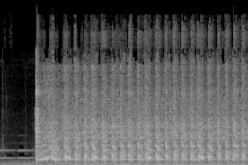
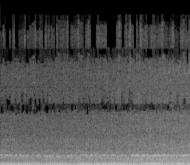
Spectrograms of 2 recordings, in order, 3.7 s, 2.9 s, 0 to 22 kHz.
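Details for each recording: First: 2001 Chrysler Prowler, sat about three years with an overheating history, on a substitute charged battery: starter cranks steadily about four seconds and never catches; no fuel in tank, crank no start. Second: 2001 Chrysler Prowler revived after sitting 3 years, idling with AC on as temperature rises: steady idle with even rushing whoosh and faint constant hum, likely radiator cooling fans coming on; normal idle with fans apparently running.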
